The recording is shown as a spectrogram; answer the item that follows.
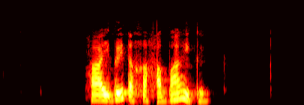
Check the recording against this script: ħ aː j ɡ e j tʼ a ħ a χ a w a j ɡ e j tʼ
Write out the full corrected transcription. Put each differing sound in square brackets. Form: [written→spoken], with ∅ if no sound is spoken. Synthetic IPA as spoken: ħ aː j ɡ e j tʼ a [ħ→χ] a [χ→ħ] a [w→b] a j ɡ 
